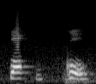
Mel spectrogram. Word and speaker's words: পক্ক: এই জন্য দেখো ককে আমাদের দুইবার উচ্চারণ করতে হয়েছে, পক্ক, ক, ক দুইটা ক, এটাই কারণ।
